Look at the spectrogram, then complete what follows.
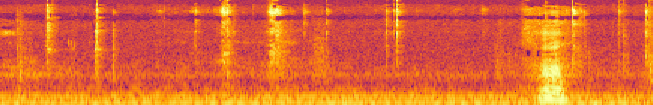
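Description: Light, scattered clicks and ticks of thin sheet-metal pieces handled and fitted together: the bladed spinner of a metal tea light holder. A short hum of a voice comes about four and a half seconds in.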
